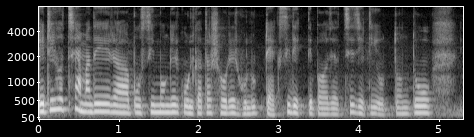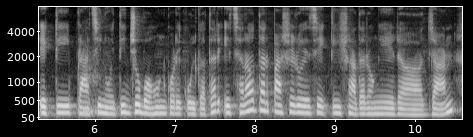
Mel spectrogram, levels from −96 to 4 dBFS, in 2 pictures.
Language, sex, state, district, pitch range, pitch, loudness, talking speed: Bengali, female, West Bengal, North 24 Parganas, 155-190 Hz, 175 Hz, -18 LUFS, 165 wpm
